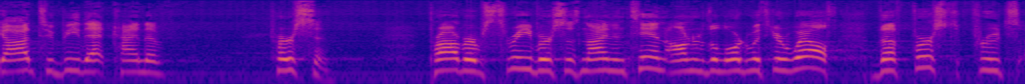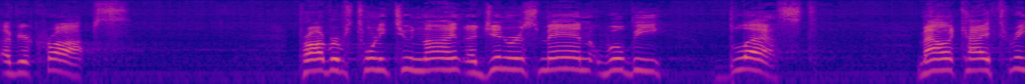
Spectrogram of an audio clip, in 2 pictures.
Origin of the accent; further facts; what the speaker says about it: Paris, Illinois, United States; I grew up in Paris. Paris, Illinois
